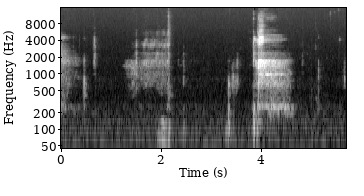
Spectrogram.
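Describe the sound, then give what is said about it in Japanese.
Black tea being sipped: a short breathy slurp stands out against near silence, with a few faint taps and rustles before it. “じゃあ紅茶飲んじゃおう。”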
